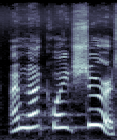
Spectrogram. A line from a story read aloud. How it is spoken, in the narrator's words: said the chair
